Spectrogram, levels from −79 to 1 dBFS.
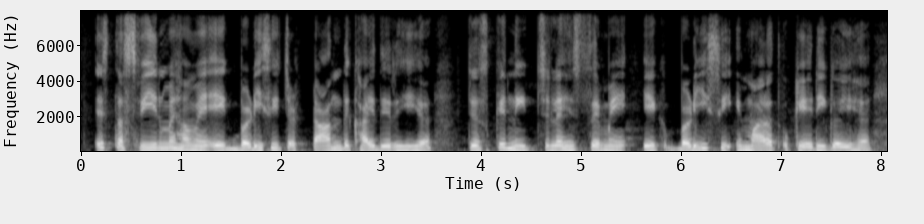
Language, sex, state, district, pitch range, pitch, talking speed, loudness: Hindi, female, Maharashtra, Aurangabad, 175-205 Hz, 185 Hz, 170 wpm, -16 LUFS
